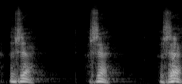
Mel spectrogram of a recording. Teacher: it's a combination of r, rolling your tongue, and making that zh sound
